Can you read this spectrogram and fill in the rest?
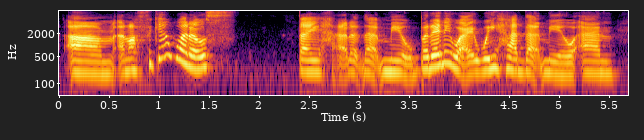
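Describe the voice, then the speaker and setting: A woman with a slightly croaky voice explaining a holiday in a casual, meandering way, with many ums and self-corrections. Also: mid-range voice, lively intonation, measured pace, pushed and bright. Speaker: video host explaining a holiday. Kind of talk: casual explanatory talk to camera.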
